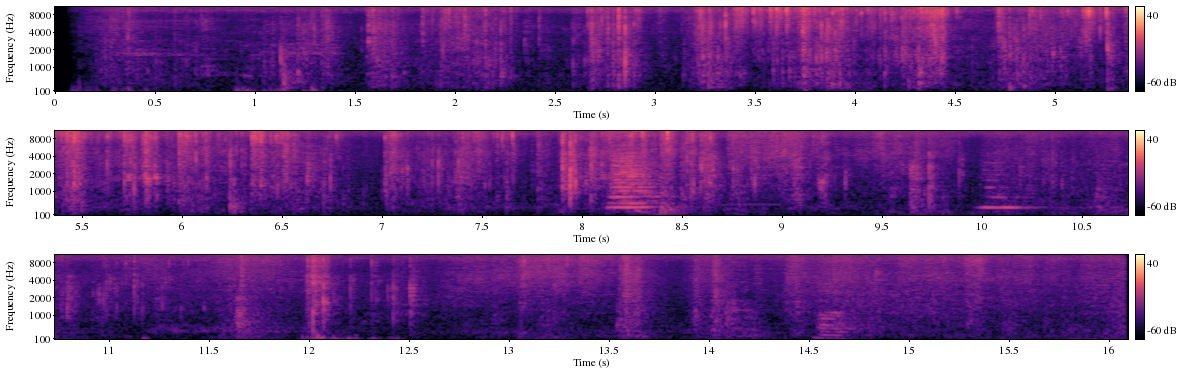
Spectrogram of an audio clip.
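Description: Scattered rustling, crinkling and knocks from a packaged washing machine being handled and carried on a man's back, with footsteps and brief indistinct voices around the middle.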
